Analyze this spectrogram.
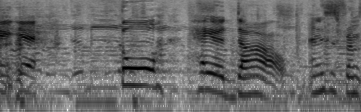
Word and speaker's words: Thor Heyerdahl: the kontiki pronounced yeah Thor Heyerdahl and this is from L Thomas in Welling Kent absolutely correct congratulations it was actually tore higher than oh you know you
